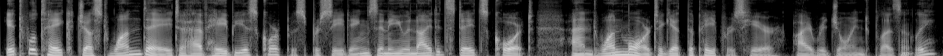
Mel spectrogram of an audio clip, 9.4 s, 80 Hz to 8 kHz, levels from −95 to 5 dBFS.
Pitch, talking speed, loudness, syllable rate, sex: 110 Hz, 170 wpm, -20 LUFS, 4.8 syllables/s, male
